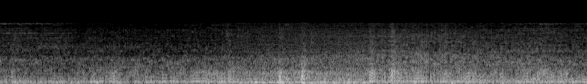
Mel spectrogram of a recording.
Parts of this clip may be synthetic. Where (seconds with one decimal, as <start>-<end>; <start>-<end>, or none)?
0.0-2.4; 3.7-5.9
